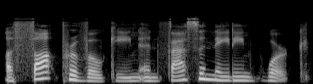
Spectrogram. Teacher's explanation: you don't have to release the k at the end you can just hold your tongue in the k position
